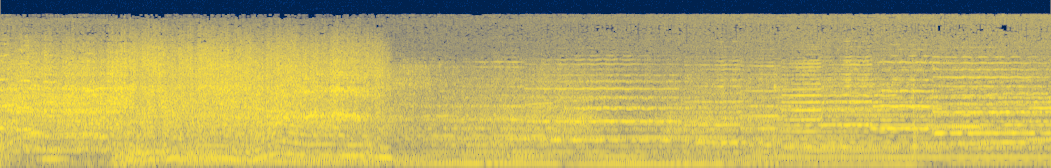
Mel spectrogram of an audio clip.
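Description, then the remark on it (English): A car engine revs hard with a burst of gritty tire noise, then settles into a steady, droning rev as a man drives the car away to return it and hand over its keys; loud, no voices. “just roared off in his chariot.”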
